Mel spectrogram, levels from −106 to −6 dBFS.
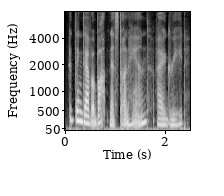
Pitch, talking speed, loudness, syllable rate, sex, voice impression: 180 Hz, 240 wpm, -21 LUFS, 5.9 syllables/s, female, feminine, slightly middle-aged, tensed, slightly powerful, slightly dark, hard, clear, slightly raspy, intellectual, calm, reassuring, elegant, slightly lively, slightly sharp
